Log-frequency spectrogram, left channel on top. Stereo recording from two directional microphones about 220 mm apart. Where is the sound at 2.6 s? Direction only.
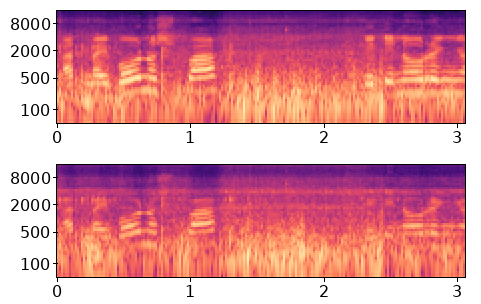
45° left (ahead or behind).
